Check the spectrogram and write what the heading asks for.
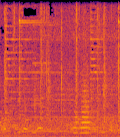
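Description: Street traffic with a vehicle horn: one steady horn note starts about half a second in and is held to the end, over voices and the general din of the crowded road.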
